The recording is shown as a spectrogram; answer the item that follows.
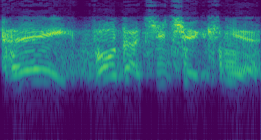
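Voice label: damaged water, mood med, Polish speech; War Thunder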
